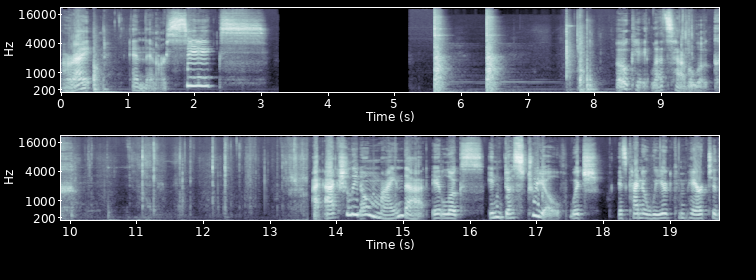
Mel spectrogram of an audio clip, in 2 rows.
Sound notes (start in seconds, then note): 5.6 banging sounds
